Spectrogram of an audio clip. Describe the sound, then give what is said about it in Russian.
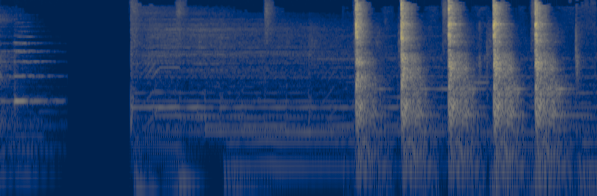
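Five or six sharp hammer blows strike in a steady rhythm, loud, over a bed of sustained background music, from a neighbour's renovation work on the other side of the wall. “А, будь ты проклят со своим бесконечным ремонтом, подумал я и пригрозил кулаком соседу за стеной.”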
